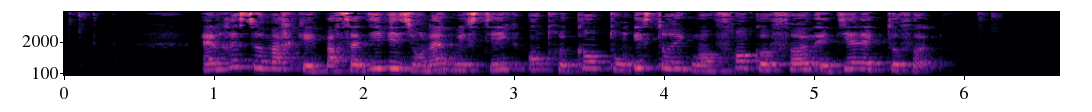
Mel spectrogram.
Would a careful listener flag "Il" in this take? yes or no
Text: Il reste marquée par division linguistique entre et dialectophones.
yes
